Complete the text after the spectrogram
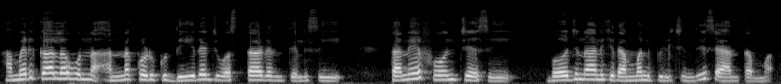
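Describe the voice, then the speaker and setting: A woman reads the narration of a novel in an even storytelling voice. Her pitch sits in the middle range. The recording sounds dull and lo-fi. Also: moderate pace. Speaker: audiobook narrator. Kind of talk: scripted narration.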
